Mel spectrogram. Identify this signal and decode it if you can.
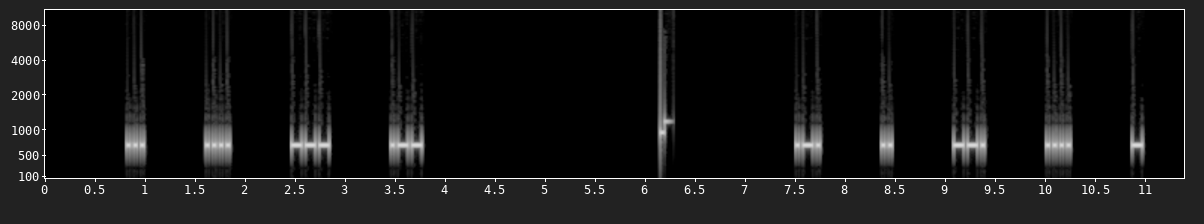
Morse code, heard as a keyed tone, about 36 wpm, spaced as for 12 wpm, 690 Hz. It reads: SHOW RIGHT
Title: 6x Character Spacing - Top 200 Words - 35wpm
